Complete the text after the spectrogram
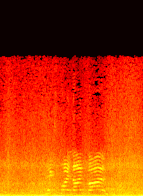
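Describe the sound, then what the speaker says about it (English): A sailing boat motoring on both engines through waves off southern Italy, a loud steady engine drone with rushing water and wind throughout, as a voice briefly speaks over it. "we've got both engines on and we're just trying to power over to"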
